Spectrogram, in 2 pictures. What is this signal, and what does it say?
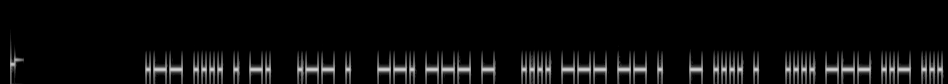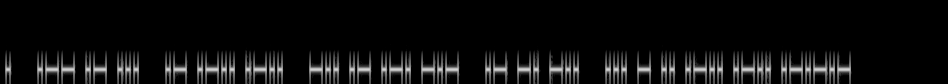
Morse code, heard as a keyed tone, about 30 wpm, 700 Hz. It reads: WHEN WE GOT HOME THE HOUSE WAS ALL DARK AND STILL.
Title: Sentences from Top 500 Words 30wpm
